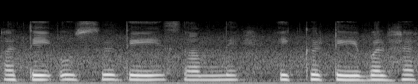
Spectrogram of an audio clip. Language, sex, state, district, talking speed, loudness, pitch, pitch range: Punjabi, female, Punjab, Kapurthala, 100 wpm, -13 LUFS, 215 Hz, 210-220 Hz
